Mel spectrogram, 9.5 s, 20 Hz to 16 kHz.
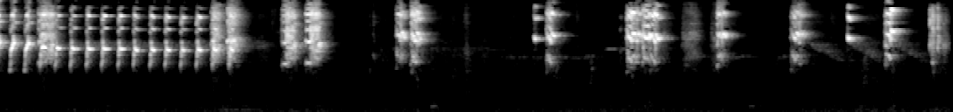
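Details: Captive lovebirds in an aviary, 11 November 2022: a quick, even series of about a dozen shrill chirps opens, followed by scattered sharp squeaks and short chattering bursts.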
